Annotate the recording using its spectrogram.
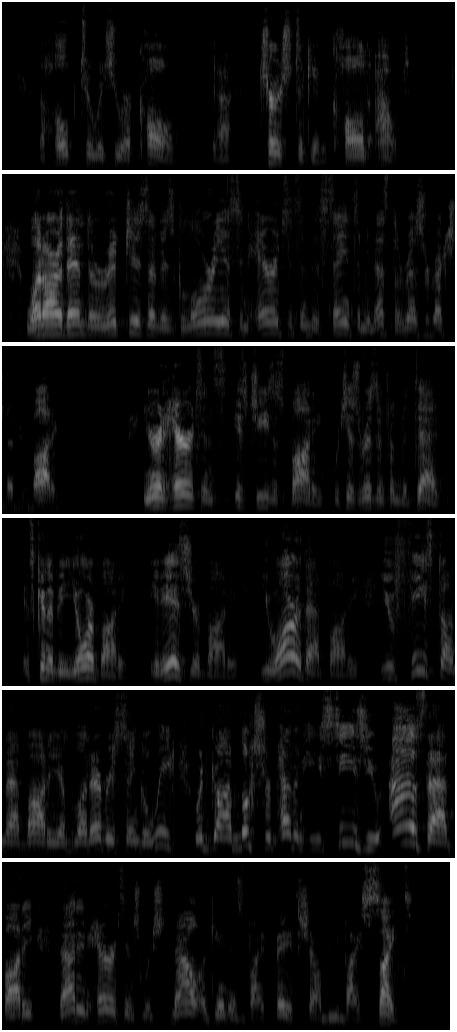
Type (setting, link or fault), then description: setting, large echoing room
